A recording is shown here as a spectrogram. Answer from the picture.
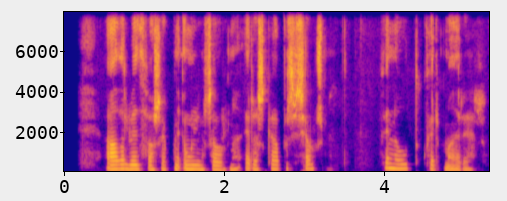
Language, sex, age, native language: Icelandic, female, 30-39, Icelandic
